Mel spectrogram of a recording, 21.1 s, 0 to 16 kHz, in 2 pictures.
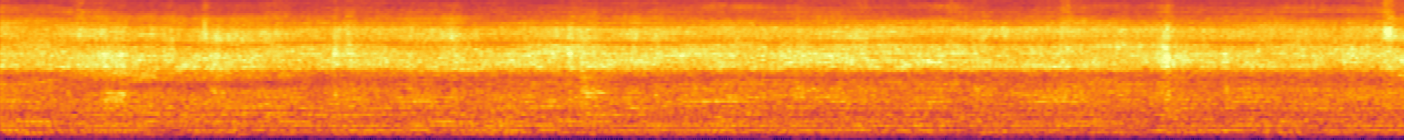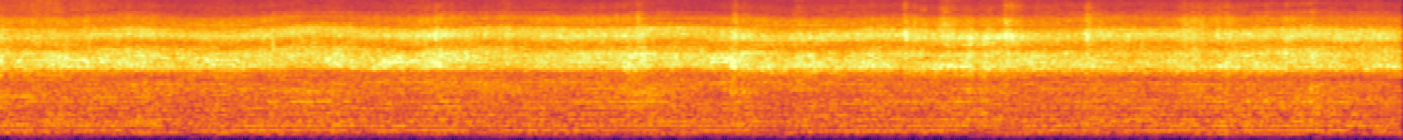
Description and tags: In the Carmel Park (Parc del Carmel) of Barcelona, a set of 3-4 lawn mowers cutting the grass in the distance. Sound recorded with the Mini Capsule Microphone attached to an iPhone.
